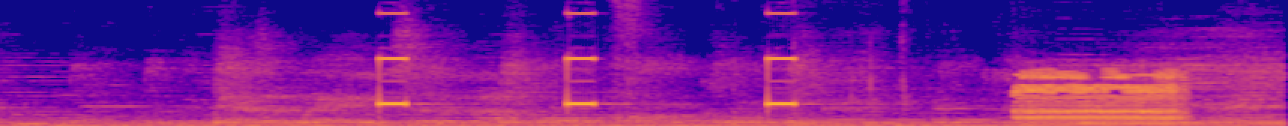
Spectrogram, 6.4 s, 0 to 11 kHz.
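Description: Workout timer counting down to the 20-minute time cap: three short high beeps a second apart, then a long buzzer tone about a second long marking the end of the workout.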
